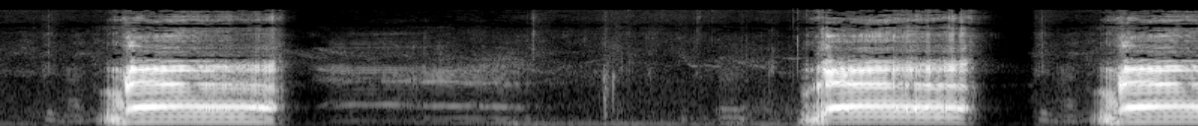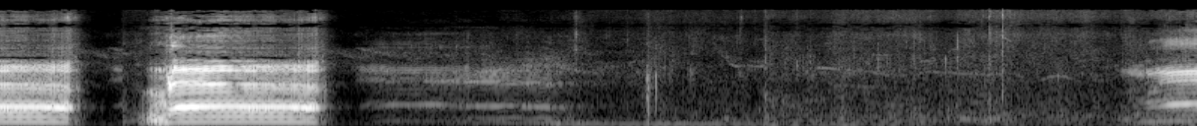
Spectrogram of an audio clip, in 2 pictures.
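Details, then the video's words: Sheep bleating: four loud, quavering, strongly harmonic bleats of about a second each, spaced a few seconds apart, with softer distant bleats in the gaps and another starting at the end. "Sonido de la oveja . Ovejas balando"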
